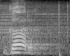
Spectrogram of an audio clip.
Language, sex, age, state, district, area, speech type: Gujarati, female, 45-60, Gujarat, Surat, urban, read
